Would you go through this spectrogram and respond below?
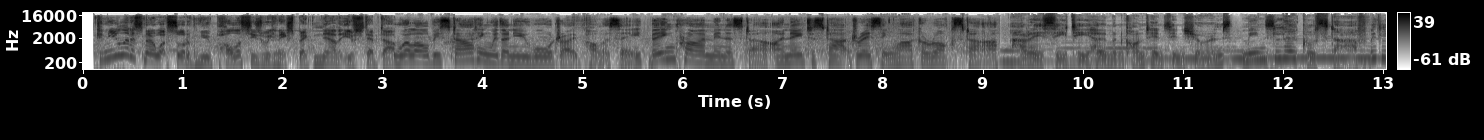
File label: character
